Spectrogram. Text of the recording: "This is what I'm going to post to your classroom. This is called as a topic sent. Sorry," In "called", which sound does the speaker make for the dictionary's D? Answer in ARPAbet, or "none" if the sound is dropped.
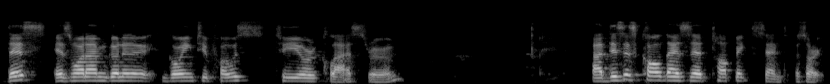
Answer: D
